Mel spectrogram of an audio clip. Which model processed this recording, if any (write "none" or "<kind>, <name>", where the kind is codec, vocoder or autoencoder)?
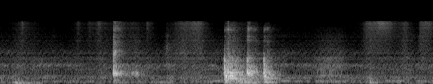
autoencoder, DAC-VAE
